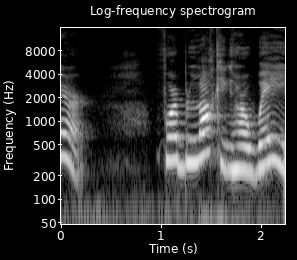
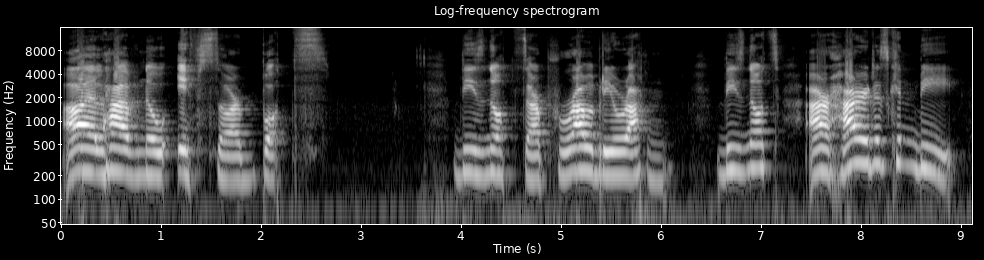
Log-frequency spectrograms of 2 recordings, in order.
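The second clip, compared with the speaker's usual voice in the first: lower, loud snarling robber; snarling rat; 4 semitones lower, 7 dB louder than usual. Acted. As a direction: growl it out greedily. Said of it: "snatched the sack and snarled".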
